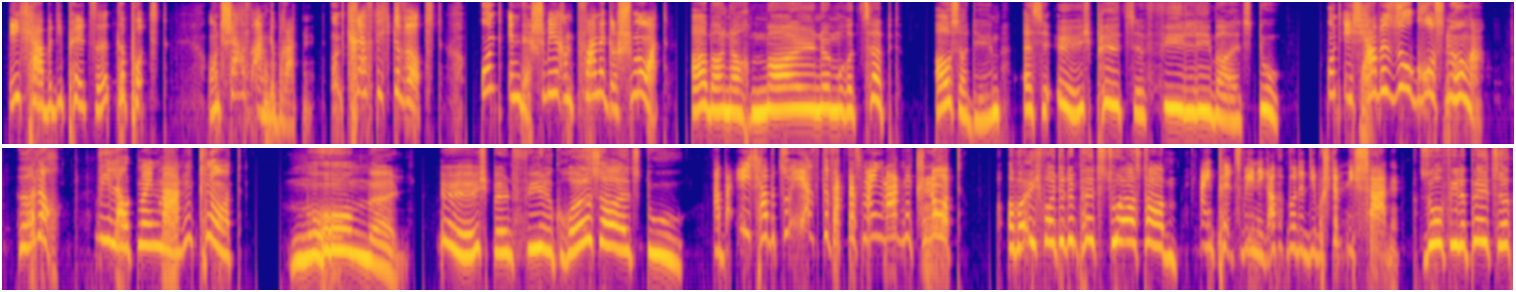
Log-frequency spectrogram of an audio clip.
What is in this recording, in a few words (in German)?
Hoerbuch Comic voices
